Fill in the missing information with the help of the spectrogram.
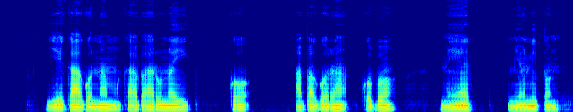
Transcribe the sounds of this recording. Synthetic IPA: jekaɡonamka̰baɾunaikː | kːo | apaɡoɾakobɔ | met̪̚ | mionit̪ɔn

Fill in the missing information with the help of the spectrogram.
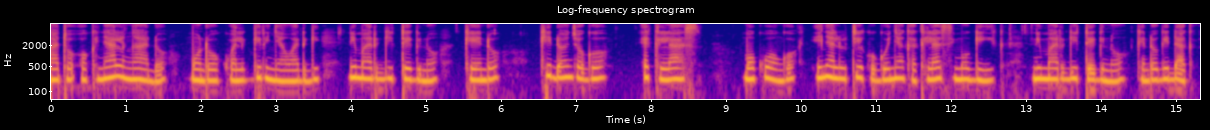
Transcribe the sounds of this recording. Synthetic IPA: ŋatɔʔɔkɲalŋadɔ | mɔndɔːkwalɡɪɾɲawadɡɪ | nɪmarɡiteɡno | kendo | kʰɪdɔɲd͡ʒɔɡɔ | ɛklas | mɔkwɔŋɡɔɪɲalotjekoɡoɲakaklasimɔɡiknɪmarɡiteɡnokendoɡɪdak

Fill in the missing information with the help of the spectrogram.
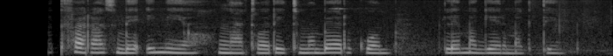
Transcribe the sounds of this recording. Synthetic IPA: ɔt̪faɾasbɛʔɪmɪjɔŋatʰɔɾitmabɛrkwomlɛmaɡeɾmaɡt̪im

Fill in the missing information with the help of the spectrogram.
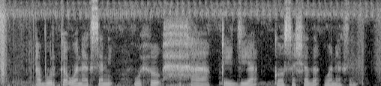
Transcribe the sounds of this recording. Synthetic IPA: ʔɐβuːrkʰɐwɑnaːɡsɐnwʊħuːɑɑqiːt͡ʃɪjaɡ̥ɔːsɐʃɐðɐwɑnaːɡsɐn

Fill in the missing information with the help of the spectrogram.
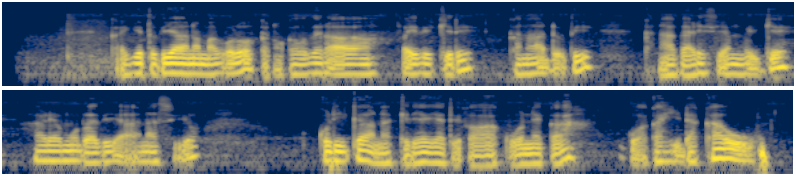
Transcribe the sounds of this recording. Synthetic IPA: ka̰ɣetoðiaːnamaɣɔ̰ɾɔkanɔkahoðɛɾa̰fa̰iðekiɾʔe | kanado̰ði | kḁnaːɡaɾisia̰moḭɡe | haɾeamoːndoaðia̰nasiɔ | koɾiːɡanakeɾeaɣeatwḛkawakoɔnɛka | ɣwa̰kaɦidakau

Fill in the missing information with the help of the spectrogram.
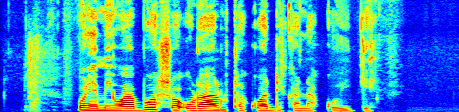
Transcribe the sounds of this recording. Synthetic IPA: mulemiwaβoːʃoʔulalutakwaːdikanakuiɡe

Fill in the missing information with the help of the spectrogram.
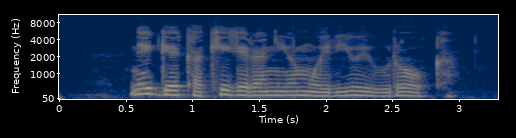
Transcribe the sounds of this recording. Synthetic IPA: niɡɛkakʰiɣeɾaniɔmweɾioiuɾɔkʰa

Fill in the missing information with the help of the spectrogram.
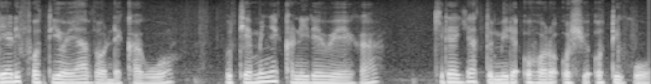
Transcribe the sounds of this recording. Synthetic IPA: deaɾifɔtiɔjaðɔːdɛkaɣwɔ | otiamɛɲɛkaniɾɛwɛɣa | kiɾaɣiatomiɾɛʔoɦɔɾɔʔoɕiɔʔotiɣwɔ̰

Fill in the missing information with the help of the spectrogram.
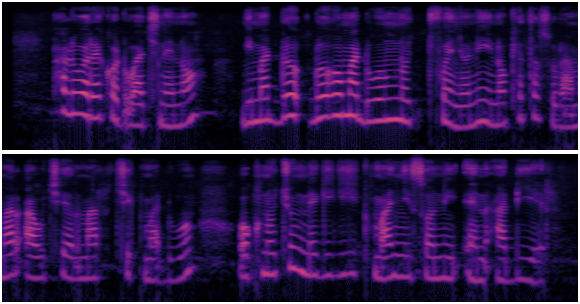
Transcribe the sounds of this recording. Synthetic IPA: alʊoɾɛkɔdwat͡ʃnɛnɔ | ɡɪmadwohomadwoŋnofweɲɔnɪnɔkɛt̪ɔsʊɾa̰maɾaʊt͡ʃjɛlmart͡ʃɪkmadwoŋ | ɔknot͡ʃuŋnɛɡɪɡɪkmaɲisonɪɛnadjer

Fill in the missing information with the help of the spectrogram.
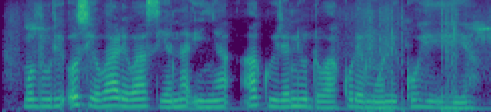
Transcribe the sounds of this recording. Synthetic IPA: moðuɾiʔosijɔwaːɾewasianaʔiɲa̰ːkwiɾɛneodowakoɾɛmɔnekoɦeːɦea

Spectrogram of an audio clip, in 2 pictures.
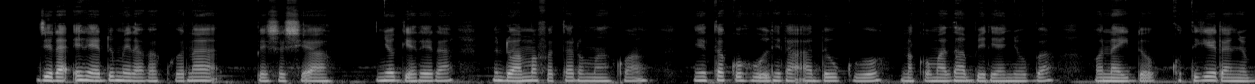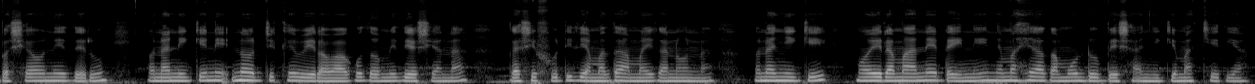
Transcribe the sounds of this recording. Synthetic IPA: d͡ʒeɾaʔeɾeadomeɾaɣakuɔna | b̥ɛʃaɕjaɲoɡɛɾɛɾanjoːndowamafataɾomakwa | netakoɦuɾeɾa̰ʔadouɡuɔnakɔmaðabeɾeaɲoba | ɔnaidɔkotiɣeɾaɲobaʃijaɔneðɛɾu | ɔnaniːɡenenɔɾd͡ʒekɛweɾawaɣoðɔmeðiaʃjana | ŋɡaʃefudiðiamaðamaiɣanɔna | ɔnaɲiːɡe | maweɾamanɛdainenemaɦeaɣamoːndobɛʃaɲiːɡemakʰeɾia

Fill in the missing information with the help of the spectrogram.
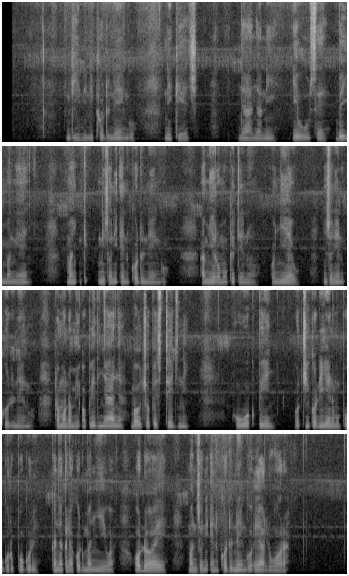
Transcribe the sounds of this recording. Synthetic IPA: ɡininɪkʰodneŋɡonɪket͡ʃ | ɲaɲanɪː | ʊsɛbeimaŋɛɲ | ŋɪsonɪʔɛnkodneŋɡo | amɪeɾomɔketenoː | ɲew | ŋɪsonɪɛnkʰodneŋɡotɔmɔndɔmɪʔoped̪ɲaɲabaot͡ʃopested͡ʒnɪ | owokpɪɲ | otjekɔdjɛnmopoɡoɾopoɡoɾe | kaɲaklakɔdmaɲɪwaɔ̰dɔɛmaŋɪsonɪʔɛnkɔdneŋɡo̰ʔɛjalwɔɾa

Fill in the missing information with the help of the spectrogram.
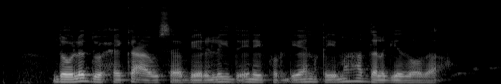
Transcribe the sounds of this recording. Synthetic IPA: d̪ɔwlɐd̪wɑħɑjkʰɐʕɑːwɪsa̰ːbɛːɾɪlɛjd̪ɪ̰nɛjkʰɔrɖɪjaːnqiːmɐɦɐd̪ɐlɡjɐðɔːðɐ̰

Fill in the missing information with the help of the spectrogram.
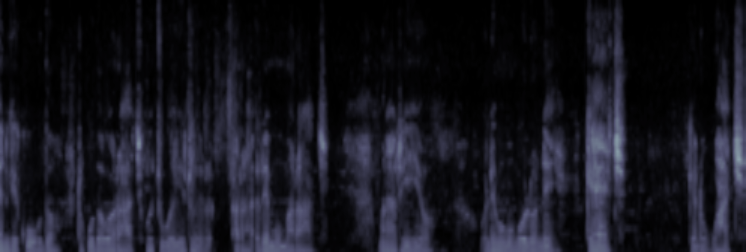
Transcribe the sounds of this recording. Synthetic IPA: ɛnɡɪkʊd̪ɔtɔkʊd̪ɔɡɔɾat͡ʃkwat͡ʃai | a̰ɾemomaɾat͡ʃ | manaɾɪjɔo̰lemomoŋɡolonɪ | kɛt͡ʃ | kendowat͡ʃ

